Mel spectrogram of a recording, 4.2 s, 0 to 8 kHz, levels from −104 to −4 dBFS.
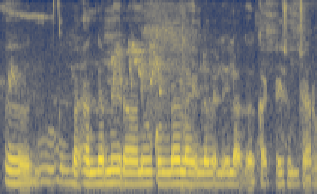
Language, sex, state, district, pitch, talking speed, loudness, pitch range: Telugu, male, Andhra Pradesh, Guntur, 175 Hz, 125 wpm, -15 LUFS, 175-185 Hz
